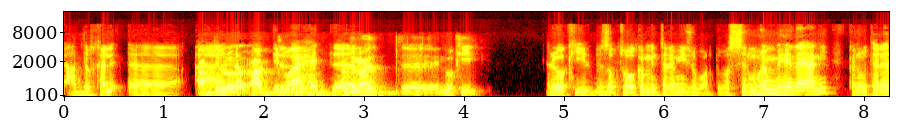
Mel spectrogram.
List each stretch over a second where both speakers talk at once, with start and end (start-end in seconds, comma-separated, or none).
1.3-3.0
